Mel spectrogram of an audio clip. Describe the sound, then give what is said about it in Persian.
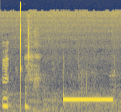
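A mobile phone call's ringback tone sounds once: a steady, fairly loud electronic hum lasting about a second, preceded by a few brief clicks and short fragments of sound. “خی زنگ بزن، اشکی خوب نیستم. خو باش که موبایل ما در کجا مانده.”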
